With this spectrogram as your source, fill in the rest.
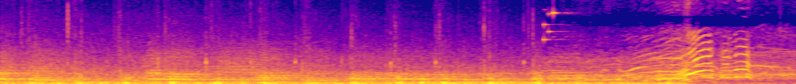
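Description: A large stadium crowd chants and sings loudly in unison.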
